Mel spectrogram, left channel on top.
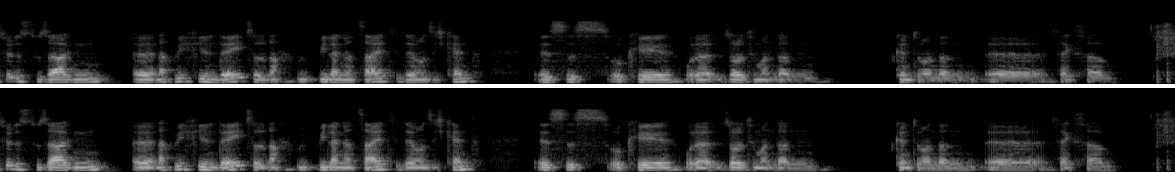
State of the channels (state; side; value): normal; both; correlation 0.84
